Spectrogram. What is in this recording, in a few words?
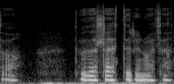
"lledr", Welsh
